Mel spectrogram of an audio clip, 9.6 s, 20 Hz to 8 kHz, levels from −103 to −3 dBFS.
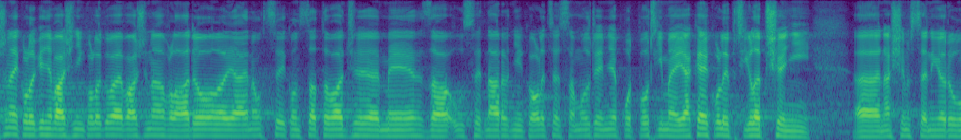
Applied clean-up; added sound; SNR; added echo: none; none; none; none.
